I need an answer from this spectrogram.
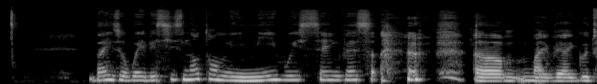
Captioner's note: chuckles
